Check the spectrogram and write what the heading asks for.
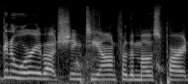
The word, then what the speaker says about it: Xing Tian: Xing Tian. Tian, is that how it's said? I believe so. That's correct pronunciation. It's, I don't know, because I've been saying Jing 10 the whole time.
